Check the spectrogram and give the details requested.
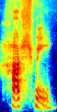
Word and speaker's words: Hasmi: Give it to me 100% so that I have it right, because there's nothing worse than pronouncing someone's name for years, right? Yeah. It's Hashmi. So it's Hasmi.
